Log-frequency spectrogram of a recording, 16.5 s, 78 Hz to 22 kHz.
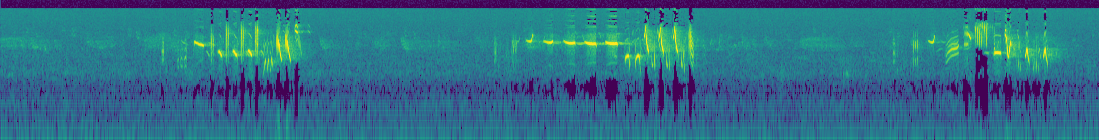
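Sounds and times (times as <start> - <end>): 
Common nightingale Luscinia megarhynchos singing: 0.0 - 16.4.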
